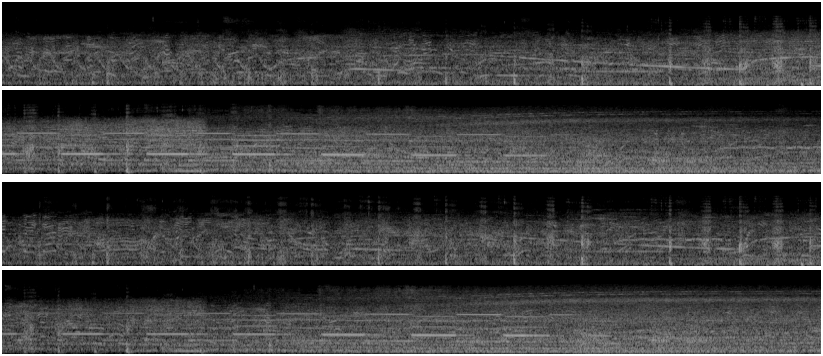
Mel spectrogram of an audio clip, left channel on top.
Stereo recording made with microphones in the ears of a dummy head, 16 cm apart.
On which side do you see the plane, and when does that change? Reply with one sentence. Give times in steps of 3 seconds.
In this clip you hear the plane on the left from 0 s, in the centre from 12 s and on the right from 15 s.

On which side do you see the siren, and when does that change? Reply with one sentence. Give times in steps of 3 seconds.
You can hear the siren on the left from 0 s and on the right from 12 s.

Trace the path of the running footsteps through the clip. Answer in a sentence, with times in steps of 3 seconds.
In this clip you hear the running footsteps on the right from 0 s, in the centre from 6 s, on the left from 9 s and not at all from 12 s.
